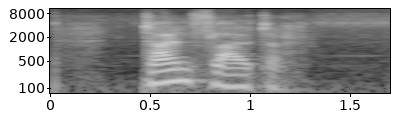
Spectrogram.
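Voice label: "tuinfluiter", Dutch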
